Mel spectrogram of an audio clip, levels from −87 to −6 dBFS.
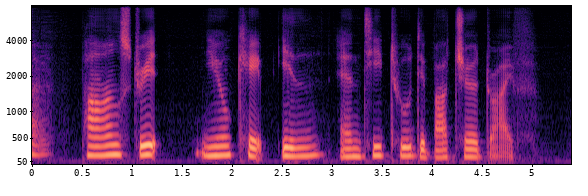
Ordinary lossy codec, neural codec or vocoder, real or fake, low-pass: none; codec, 16 kHz, about 1 kbps, DyCAST, with the encoder's durations; fake; none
